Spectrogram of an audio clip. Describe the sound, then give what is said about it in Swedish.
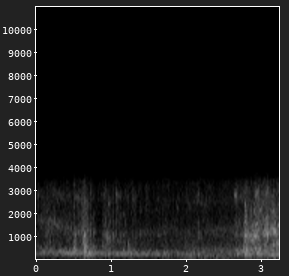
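The engine of an Escort rally car hums steadily as it rolls into the finish of a rally stage, growing louder and rougher toward the end. “Ytterligare då en Mats Jonsson Escort rullar in i mål.”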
